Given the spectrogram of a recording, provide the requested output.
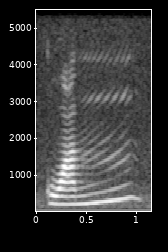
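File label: "gwan2", Cantonese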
